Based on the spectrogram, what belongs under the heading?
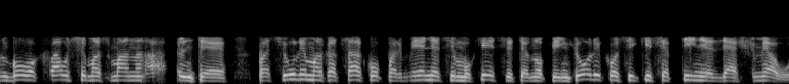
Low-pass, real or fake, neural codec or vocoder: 3.6 kHz; real; none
